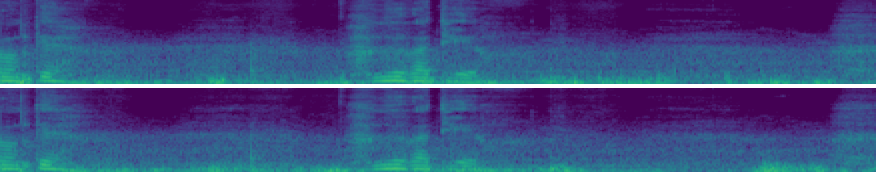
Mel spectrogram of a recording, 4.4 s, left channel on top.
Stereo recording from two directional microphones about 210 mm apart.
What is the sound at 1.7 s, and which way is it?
Speech, 5° right (ahead or behind).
